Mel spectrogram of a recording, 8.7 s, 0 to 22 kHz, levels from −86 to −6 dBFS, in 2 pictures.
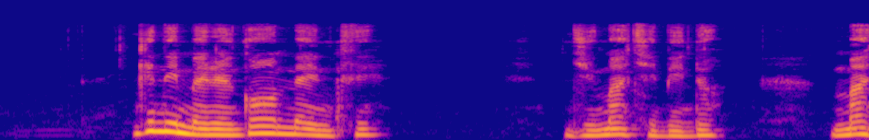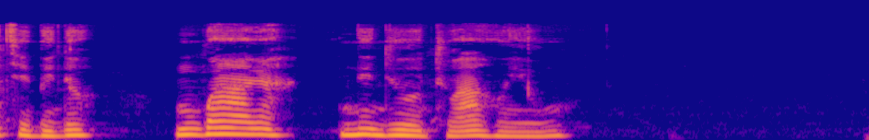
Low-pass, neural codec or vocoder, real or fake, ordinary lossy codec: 10.8 kHz; none; real; none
